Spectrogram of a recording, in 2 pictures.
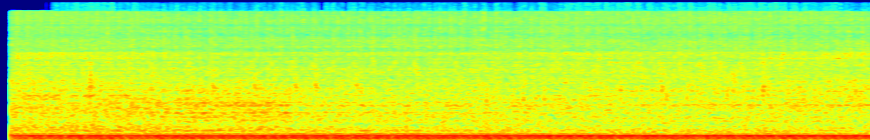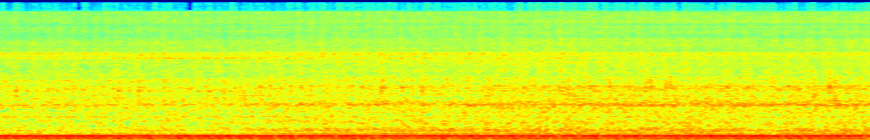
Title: Стук двигателя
